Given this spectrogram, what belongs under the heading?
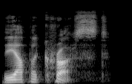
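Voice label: "upper crust", British English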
